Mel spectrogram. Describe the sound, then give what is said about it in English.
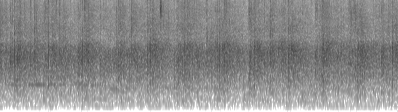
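A church audience claps steadily in praise of the Lord, a dense wash of many hands applauding together for several seconds, with no one speaking over it. “Church family, would you give the Lord a great big hand clap of praise?”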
